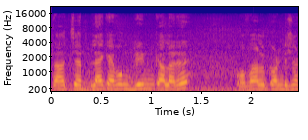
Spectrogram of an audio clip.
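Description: A man talking, with a short pause near the end, over a low steady background rumble.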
